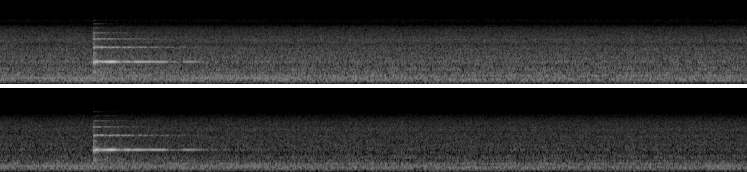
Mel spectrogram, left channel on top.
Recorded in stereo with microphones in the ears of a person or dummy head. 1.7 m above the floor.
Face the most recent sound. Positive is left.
turn(degrees=20)  # may be behind; listen again after turning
